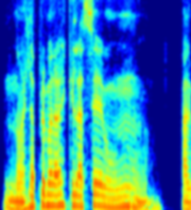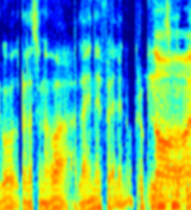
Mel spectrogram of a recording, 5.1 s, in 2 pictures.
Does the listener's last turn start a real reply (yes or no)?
yes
